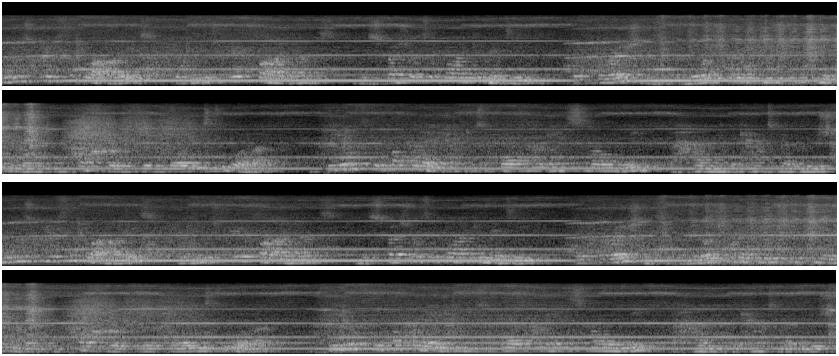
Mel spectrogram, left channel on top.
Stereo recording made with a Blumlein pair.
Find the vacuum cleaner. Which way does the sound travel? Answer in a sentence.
In this clip you hear the vacuum cleaner move to the right.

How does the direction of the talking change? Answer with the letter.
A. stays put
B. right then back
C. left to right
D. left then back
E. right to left
A.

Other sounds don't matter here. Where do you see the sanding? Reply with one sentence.
In this clip you hear the sanding on the left.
